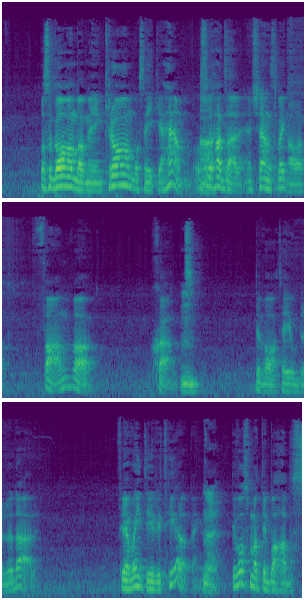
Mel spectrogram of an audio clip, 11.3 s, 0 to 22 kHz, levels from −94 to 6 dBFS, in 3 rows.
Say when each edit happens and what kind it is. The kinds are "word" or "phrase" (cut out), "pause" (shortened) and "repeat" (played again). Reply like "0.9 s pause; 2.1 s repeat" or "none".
2.8 s word; 3.6 s word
